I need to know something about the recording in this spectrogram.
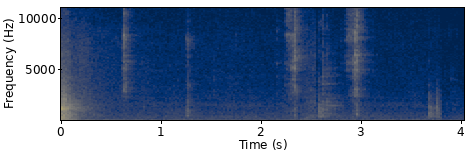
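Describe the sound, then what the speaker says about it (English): Scissors snipping through scrap fabric, a handful of short, crisp cuts spaced irregularly across a quiet stretch with no talk. "I'm just going to cut those from my scrap fabric."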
